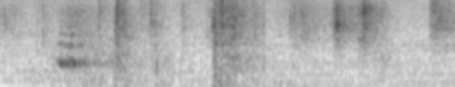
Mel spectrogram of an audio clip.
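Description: An oven door shuts with a thud.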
